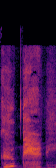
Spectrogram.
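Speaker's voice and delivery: bizarre, breathy, seductive whispered tone. A marriage and family therapist, talking about healing together, adds a suggestion: bizarre seductive tone. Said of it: "saying group therapy in that bizarre seductive tone".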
